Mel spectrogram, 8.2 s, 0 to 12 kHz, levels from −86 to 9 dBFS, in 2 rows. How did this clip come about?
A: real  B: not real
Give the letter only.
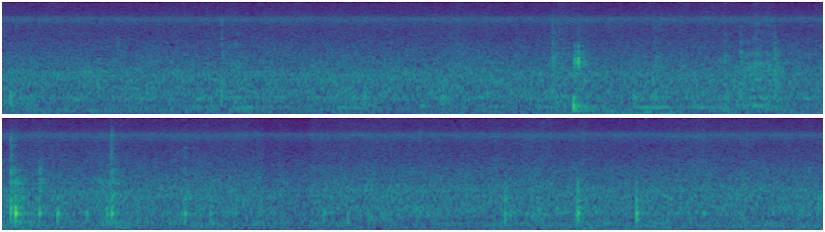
B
